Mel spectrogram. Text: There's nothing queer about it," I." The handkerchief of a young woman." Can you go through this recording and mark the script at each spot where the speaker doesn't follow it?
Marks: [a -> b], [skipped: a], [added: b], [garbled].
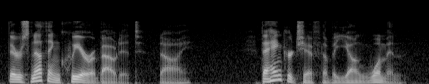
There's nothing queer about it," I." The handkerchief of a young woman."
